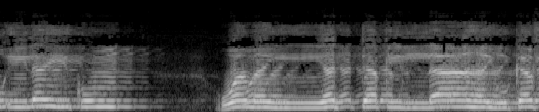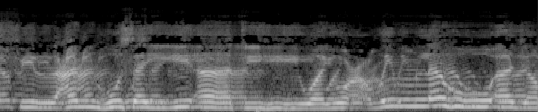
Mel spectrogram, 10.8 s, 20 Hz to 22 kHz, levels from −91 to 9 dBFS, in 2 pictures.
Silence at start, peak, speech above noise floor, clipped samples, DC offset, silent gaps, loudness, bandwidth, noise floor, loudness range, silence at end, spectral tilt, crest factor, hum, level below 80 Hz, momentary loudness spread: 0 s; -6 dBFS; 40 dB; under 0.1%; under 0.1%; none; -19 LUFS; 10 kHz; -58 dBFS; 2 LU; 0 s; -6 dB/octave; 14 dB; none; -60 dBFS; 7 LU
